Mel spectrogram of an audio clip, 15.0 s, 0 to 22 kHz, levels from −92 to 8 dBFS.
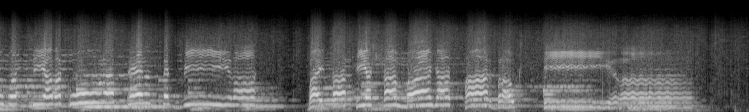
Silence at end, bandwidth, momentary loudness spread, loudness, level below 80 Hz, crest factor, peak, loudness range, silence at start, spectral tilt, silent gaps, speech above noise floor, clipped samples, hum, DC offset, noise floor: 1.05 s; 10.5 kHz; 11 LU; -16 LUFS; -52 dBFS; 16 dB; -2 dBFS; 6 LU; 0 s; -6 dB/octave; none; 34 dB; under 0.1%; none; under 0.1%; -50 dBFS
